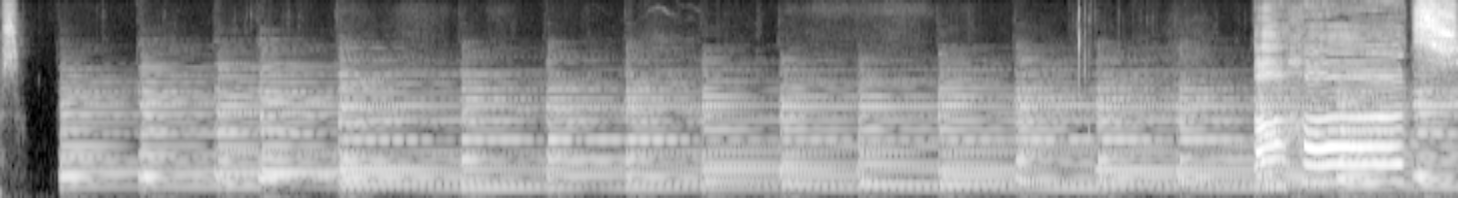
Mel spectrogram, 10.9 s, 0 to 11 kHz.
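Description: Digital piano played with the right hand alone: a simple intro of sustained chords (G, G6 and D with a small sus4 step in the top note) struck in a steady rhythm of about two a second. Near the end a man's voice begins singing over it.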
